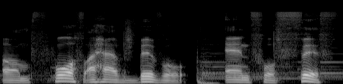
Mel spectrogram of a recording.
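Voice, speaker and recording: A man co-hosting a casual boxing podcast, talking in a laid-back, steady way. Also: fairly low pitch, takes it slowly, soft background music. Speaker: podcast co-host.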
